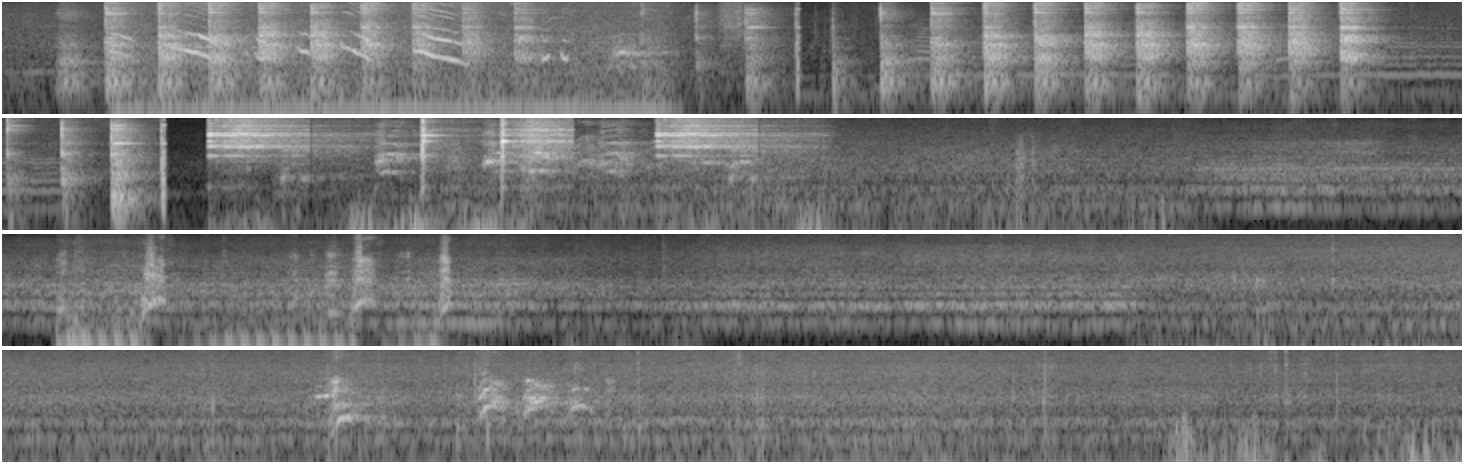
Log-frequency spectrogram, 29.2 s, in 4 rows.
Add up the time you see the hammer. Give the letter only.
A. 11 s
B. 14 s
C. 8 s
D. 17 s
A.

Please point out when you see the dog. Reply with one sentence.
You can hear the dog from 0.6 to 3.4 s, from 9.2 to 11.2 s, from 14.8 to 16.9 s and from 23.4 to 25.0 s.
